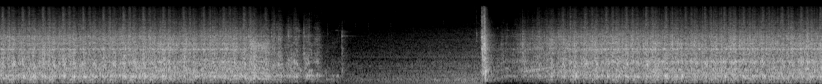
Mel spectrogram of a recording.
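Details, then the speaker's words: Lowe's 1442 mower, 14 hp, bought with a locked engine; freed with good compression but fuel pouring from the exhaust: fast, rattly chatter as it turns over, pause, then another run; rough cranking. "but the good thing is that the motor is unstuck it sounds bad but it's unstuck we can fix it now"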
